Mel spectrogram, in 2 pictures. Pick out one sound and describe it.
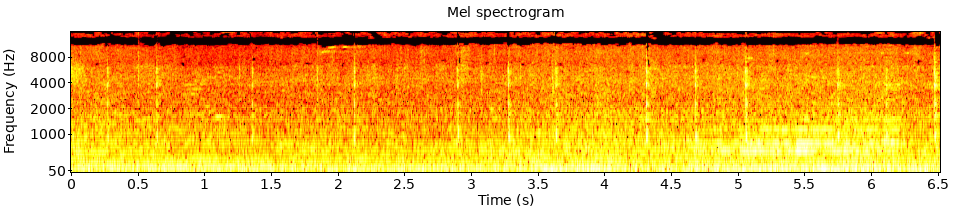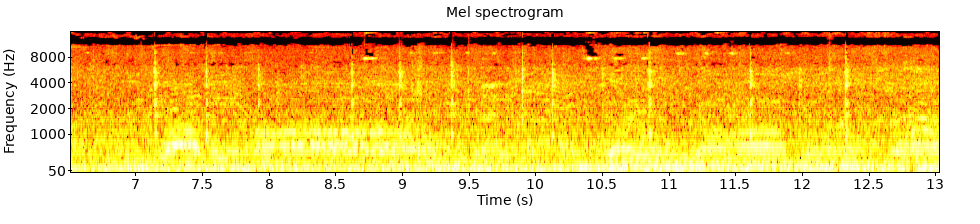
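A motorbike engine rumbles steadily close by.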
